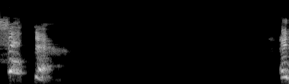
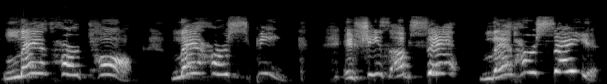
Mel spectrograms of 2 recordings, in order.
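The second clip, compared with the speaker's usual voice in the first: outraged commenters; 5 semitones higher than usual. Retold or imitated. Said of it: "people in the comments while they were going live was like".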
